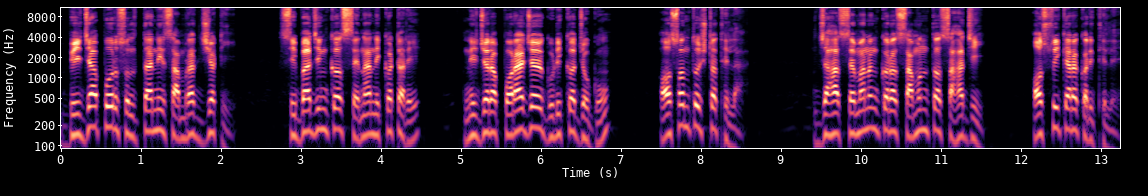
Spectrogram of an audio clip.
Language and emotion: Odia, neutral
